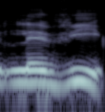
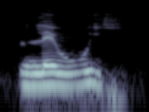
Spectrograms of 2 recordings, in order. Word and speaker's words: Levi: Echad, das 12 tribos, incluindo a tribo de Levi, ou Lewi, depende de como é que você pronuncia o Vav. Se você pronunciar Va, Levi. Se você Here's today's pronunciar o Va, messianic Wa, Lewi.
